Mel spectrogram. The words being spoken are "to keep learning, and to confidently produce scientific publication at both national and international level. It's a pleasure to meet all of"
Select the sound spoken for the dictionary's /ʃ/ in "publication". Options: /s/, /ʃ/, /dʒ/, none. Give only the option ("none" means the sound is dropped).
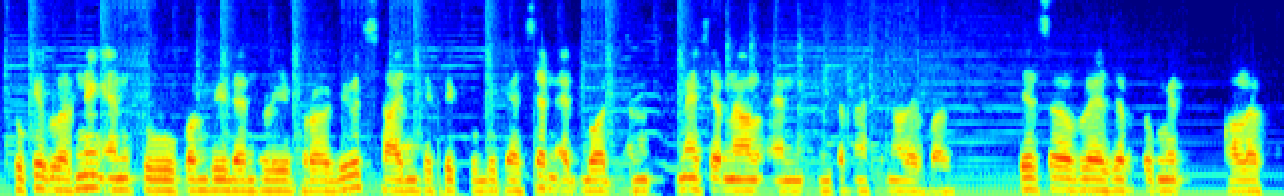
/s/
